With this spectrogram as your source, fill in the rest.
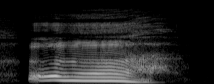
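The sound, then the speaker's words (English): A voice imitates a loud yawn with a single drawn-out, groaning exhale of about a second and a half that sags slightly in pitch before fading out. “I think it was just a loud yawns. He would just be like,”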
